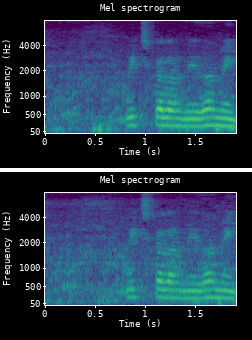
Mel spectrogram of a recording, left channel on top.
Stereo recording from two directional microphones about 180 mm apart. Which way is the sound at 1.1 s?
60° left (ahead or behind).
